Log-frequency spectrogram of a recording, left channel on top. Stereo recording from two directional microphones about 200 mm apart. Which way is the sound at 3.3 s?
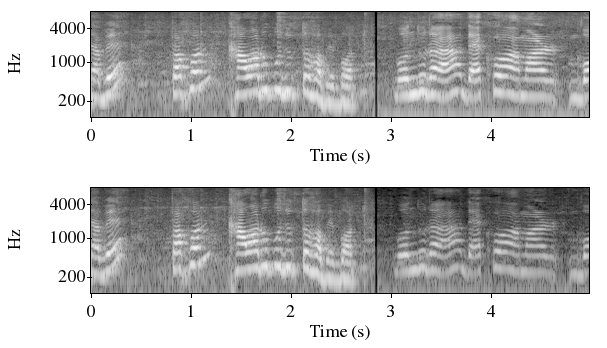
10° right (ahead or behind).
